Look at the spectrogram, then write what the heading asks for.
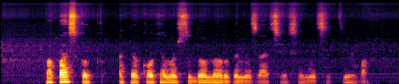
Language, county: Lithuanian, Klaipėda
